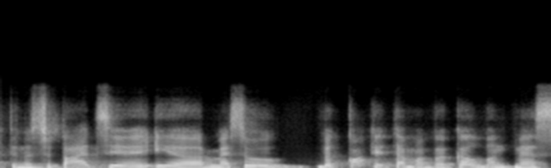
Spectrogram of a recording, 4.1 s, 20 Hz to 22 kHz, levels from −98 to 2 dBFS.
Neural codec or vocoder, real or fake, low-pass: codec, 24 kHz, 1.2 kbps, DualCodec; fake; 10.8 kHz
